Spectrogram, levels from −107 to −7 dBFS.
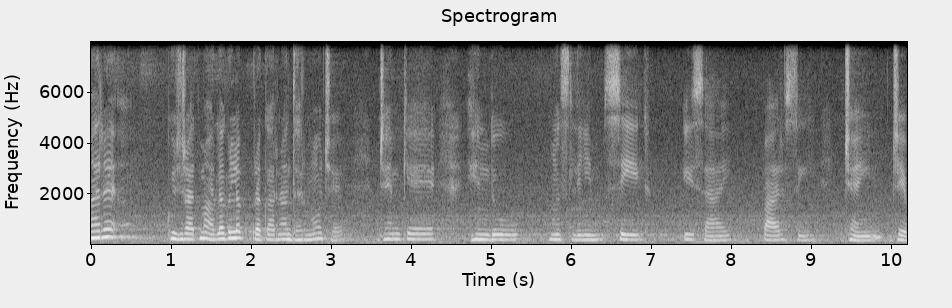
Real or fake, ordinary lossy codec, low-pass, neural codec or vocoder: real; none; none; none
